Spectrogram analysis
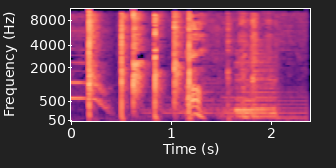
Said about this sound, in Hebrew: חבר'ה, כפיים באולפן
